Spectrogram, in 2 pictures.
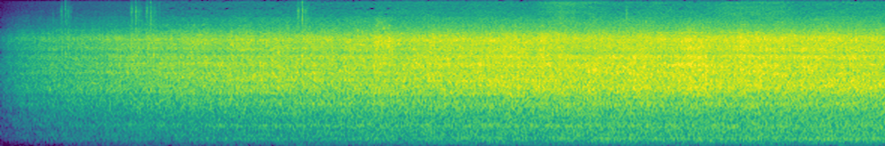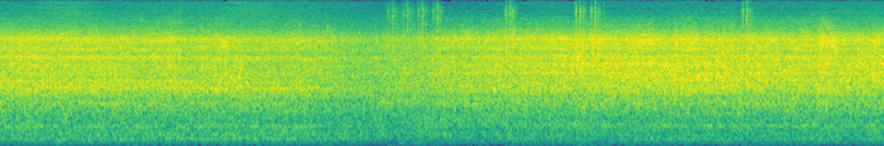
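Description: Freight train of flat wagons rolling past: a steady rushing noise of wheels on rail that swells over the first few seconds and then holds, with a few faint clicks about two-thirds of the way through.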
